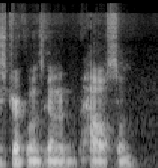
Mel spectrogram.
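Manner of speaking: usual speaking voice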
